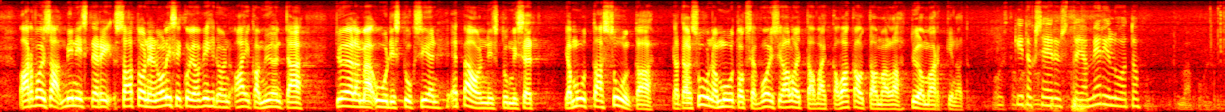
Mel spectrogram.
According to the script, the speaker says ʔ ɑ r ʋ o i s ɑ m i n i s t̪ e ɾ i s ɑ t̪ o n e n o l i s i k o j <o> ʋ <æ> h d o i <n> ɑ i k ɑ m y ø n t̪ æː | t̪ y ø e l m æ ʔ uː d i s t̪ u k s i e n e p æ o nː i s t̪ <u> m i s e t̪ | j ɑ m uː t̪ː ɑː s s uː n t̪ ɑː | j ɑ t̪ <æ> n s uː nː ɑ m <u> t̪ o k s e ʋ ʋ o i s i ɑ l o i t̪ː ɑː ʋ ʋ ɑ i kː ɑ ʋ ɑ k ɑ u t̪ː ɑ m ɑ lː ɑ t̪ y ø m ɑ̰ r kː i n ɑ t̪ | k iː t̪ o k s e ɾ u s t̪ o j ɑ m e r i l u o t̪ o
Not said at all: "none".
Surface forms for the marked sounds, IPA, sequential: o, i, n, u, æ, uː

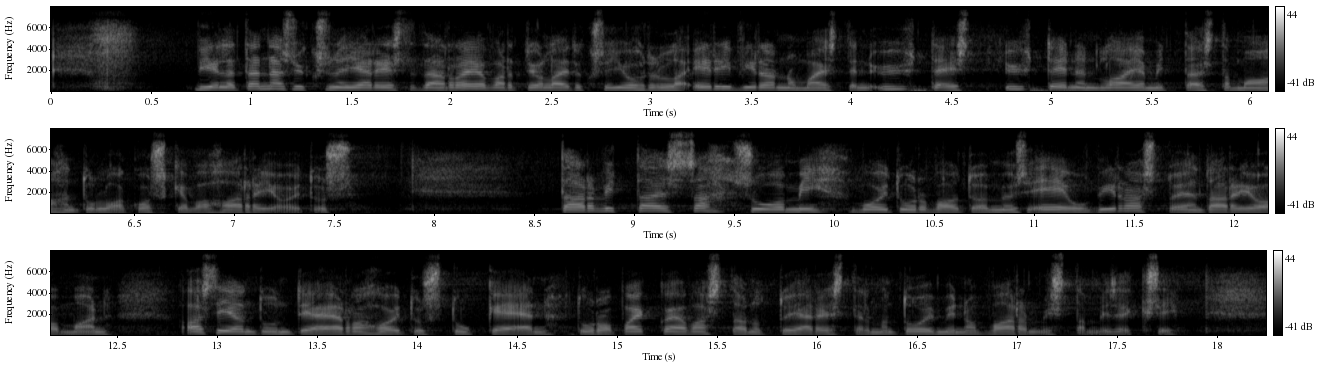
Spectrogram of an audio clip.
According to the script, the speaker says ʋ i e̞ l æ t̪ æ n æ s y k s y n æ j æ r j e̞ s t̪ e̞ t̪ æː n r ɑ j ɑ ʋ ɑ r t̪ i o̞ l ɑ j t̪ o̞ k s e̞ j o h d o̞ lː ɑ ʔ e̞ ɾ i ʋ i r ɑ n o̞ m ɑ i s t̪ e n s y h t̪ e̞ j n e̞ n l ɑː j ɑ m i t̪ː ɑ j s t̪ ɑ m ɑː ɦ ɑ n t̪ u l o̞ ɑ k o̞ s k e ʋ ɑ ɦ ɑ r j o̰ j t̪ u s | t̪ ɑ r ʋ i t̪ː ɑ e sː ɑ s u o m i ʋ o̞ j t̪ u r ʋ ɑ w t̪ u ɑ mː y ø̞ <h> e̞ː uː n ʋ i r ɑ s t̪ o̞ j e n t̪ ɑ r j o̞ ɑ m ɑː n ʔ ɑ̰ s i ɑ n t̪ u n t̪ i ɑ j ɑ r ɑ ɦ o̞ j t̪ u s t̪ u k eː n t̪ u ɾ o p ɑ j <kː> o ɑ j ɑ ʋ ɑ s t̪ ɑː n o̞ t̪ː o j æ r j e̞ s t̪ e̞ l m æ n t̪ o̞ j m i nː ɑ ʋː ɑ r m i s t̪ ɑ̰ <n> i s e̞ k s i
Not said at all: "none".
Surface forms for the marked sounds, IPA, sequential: s, kː, m

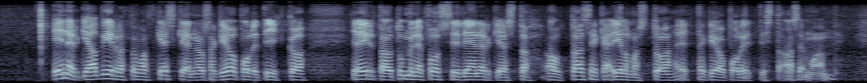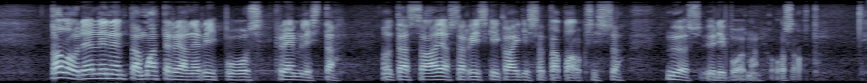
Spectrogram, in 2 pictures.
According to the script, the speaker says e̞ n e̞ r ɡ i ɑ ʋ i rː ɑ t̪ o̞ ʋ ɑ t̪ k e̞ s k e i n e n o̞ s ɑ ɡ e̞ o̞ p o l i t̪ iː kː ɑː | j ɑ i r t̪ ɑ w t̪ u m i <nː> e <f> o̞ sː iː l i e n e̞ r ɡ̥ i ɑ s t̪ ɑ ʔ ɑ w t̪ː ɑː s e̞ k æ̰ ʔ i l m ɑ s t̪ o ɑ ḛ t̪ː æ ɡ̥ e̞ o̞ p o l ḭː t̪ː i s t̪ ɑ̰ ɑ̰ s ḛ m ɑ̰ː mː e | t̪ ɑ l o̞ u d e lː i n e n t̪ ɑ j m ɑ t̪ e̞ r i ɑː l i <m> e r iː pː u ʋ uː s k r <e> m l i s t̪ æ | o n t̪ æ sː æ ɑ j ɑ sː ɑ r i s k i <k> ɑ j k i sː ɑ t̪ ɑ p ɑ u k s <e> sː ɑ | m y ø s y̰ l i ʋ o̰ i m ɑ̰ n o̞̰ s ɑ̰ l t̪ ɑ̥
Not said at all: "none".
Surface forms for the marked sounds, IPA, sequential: n, f, n, e, k, i

